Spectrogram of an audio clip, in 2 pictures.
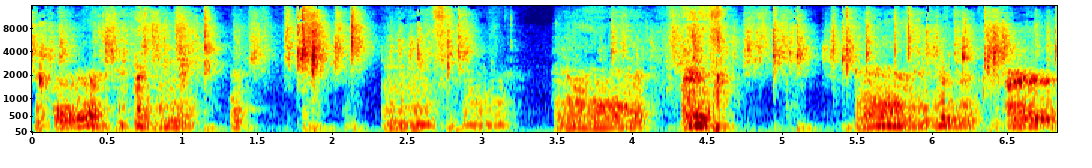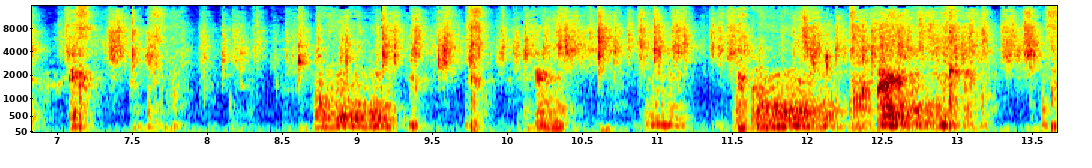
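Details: Maltese mother teasing her son, answered by continuous rough growling and grumbling with snarly rises and falls, almost unbroken for about fourteen seconds, with a brief silent gap near the start.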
